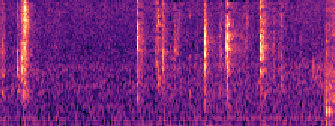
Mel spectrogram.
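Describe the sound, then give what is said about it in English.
Faint typing on a computer keyboard while study details are entered into a software form: a few scattered, soft key clicks over low background hiss. “Define a study, and here I can type,”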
